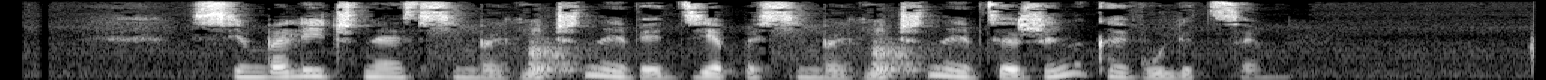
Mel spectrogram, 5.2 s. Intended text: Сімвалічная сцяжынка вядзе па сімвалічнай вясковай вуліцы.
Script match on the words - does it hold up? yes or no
no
